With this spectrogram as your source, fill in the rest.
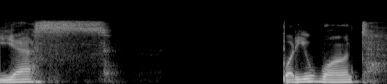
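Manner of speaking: quiet, seething anger. Showing how to answer someone in a passive-aggressive way, seething. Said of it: "add a little extra seething to your voice".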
